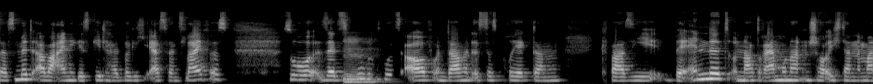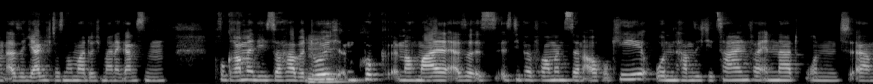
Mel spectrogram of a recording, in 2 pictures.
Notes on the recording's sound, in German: hatten per Zoom einen netten Austausch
